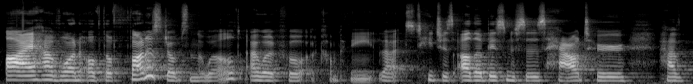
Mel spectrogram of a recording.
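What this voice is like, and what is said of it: Australian accent. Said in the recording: “my accent, that is Australia”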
